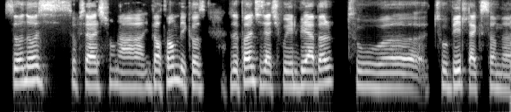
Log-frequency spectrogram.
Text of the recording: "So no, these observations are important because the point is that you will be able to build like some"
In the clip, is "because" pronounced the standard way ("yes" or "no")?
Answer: yes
